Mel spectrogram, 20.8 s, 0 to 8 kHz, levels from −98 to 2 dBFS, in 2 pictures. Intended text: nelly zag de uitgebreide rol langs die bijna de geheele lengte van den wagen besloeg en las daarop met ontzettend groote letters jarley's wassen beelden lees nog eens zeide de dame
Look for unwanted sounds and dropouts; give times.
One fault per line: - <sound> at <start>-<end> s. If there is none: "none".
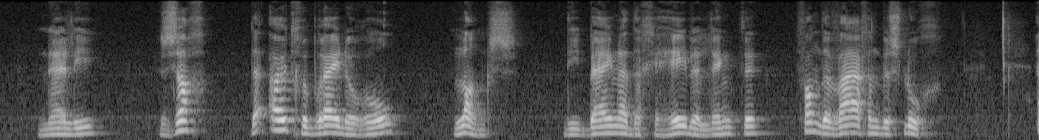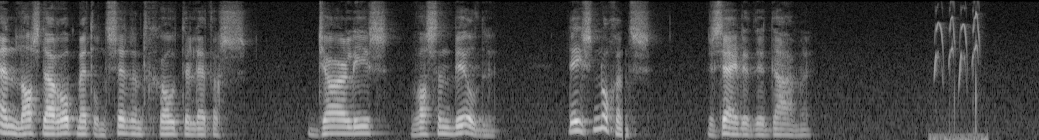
- dropout at 16.6-16.7 s
- squeak at 19.7-20.3 s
